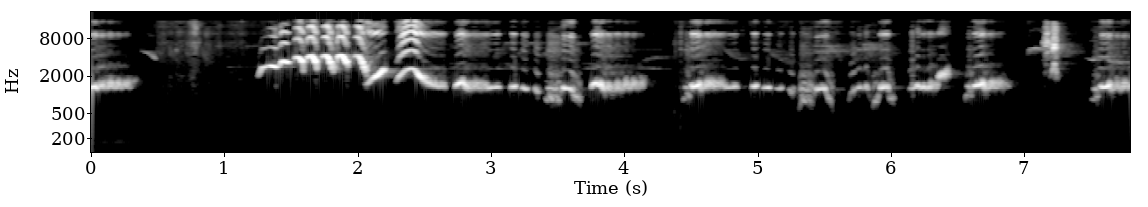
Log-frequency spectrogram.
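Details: White-rumped shama singing, meant to agitate other shamas into song: a long series of rich mellow whistles, with a few higher rising swoops near the start, repeated in varied short phrases.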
